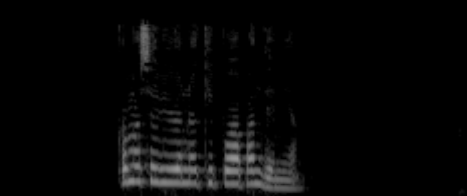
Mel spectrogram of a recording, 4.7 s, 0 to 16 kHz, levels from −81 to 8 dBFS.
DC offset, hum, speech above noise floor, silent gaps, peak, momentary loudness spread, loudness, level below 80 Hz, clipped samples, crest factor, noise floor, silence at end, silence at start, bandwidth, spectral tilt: under 0.1%; none; over 53 dB; none; -20 dBFS; 11 LU; -37 LUFS; -86 dBFS; under 0.1%; 22 dB; under -90 dBFS; 1.7 s; 1.2 s; 11 kHz; -3 dB/octave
